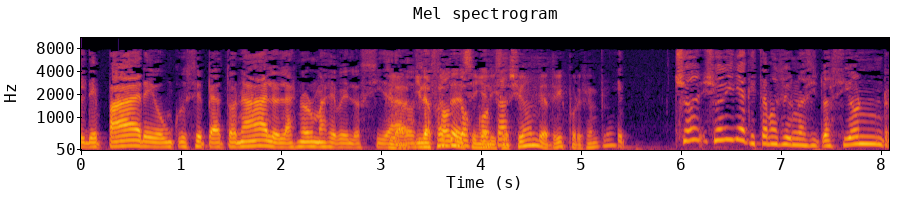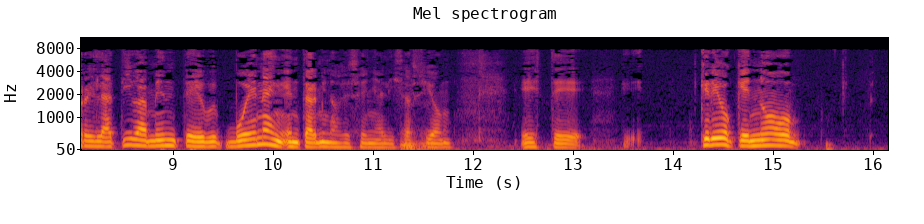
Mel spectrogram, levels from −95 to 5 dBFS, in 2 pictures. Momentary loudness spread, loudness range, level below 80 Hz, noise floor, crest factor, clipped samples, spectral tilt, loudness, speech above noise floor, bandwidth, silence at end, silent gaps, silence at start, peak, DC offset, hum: 12 LU; 7 LU; -46 dBFS; -50 dBFS; 18 dB; under 0.1%; -7 dB/octave; -17 LUFS; 33 dB; 8 kHz; 0.55 s; none; 0 s; 0 dBFS; under 0.1%; none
